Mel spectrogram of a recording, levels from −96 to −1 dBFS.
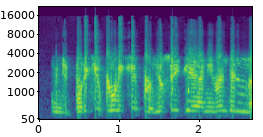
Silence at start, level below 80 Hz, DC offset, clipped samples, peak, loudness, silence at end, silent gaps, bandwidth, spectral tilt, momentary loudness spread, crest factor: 0.15 s; -58 dBFS; under 0.1%; under 0.1%; 0 dBFS; -12 LUFS; 0 s; none; 16.5 kHz; -2 dB/octave; 3 LU; 14 dB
